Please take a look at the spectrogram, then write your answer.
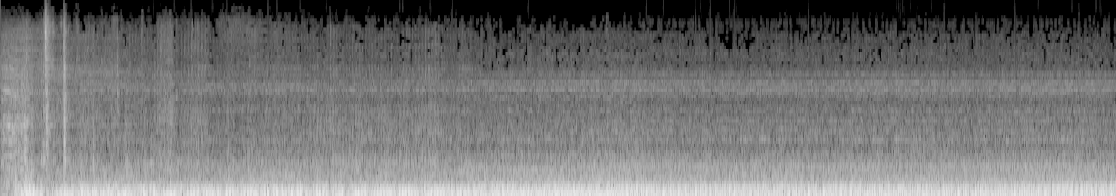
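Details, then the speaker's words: Mitsubishi Lancer Evolution IX, fully cold start after a repair that bypasses a resistor: quick crank, then an even, steady low idle with no stumble. Previously it hunted and nearly died until warm; now a normal cold idle. "actually idols oh man before it would just like absolutely stumble on its face forever until it was warmed up oh man I can't believe it actually worked"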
